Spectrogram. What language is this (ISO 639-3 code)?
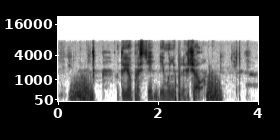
rus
